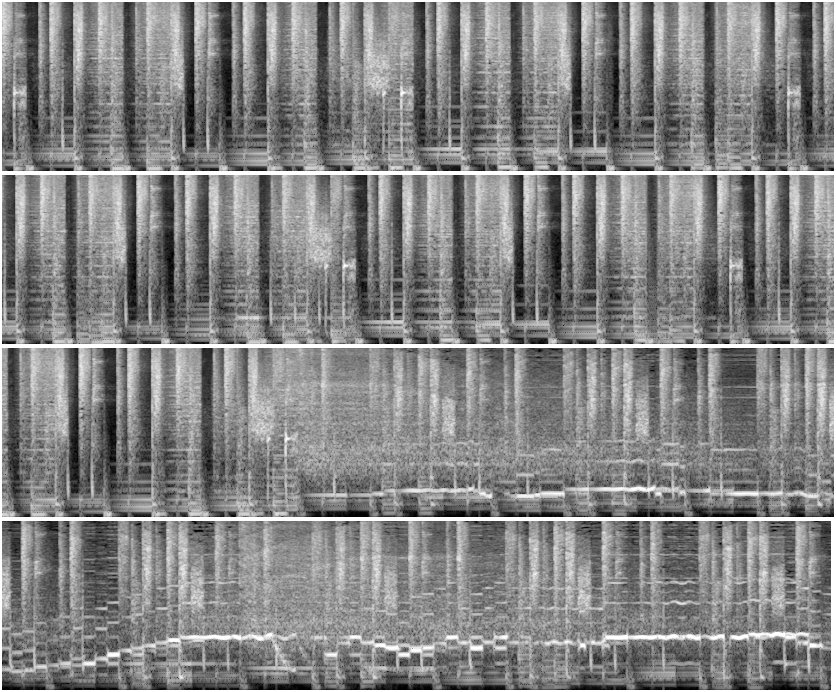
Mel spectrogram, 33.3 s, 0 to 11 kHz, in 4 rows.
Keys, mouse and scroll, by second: 0.8 click, 1.3 ctrl+s, 4.0 click, 5.9-11.0 drag, 6.4 KP_Enter, 18.5 click, 25.3 KP_Enter, 25.3 click.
